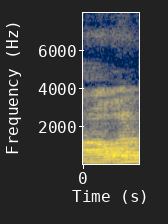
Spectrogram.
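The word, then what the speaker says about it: hour: एच ओ यू आर को हम लोग आवर पढ़ते हैं। और यहाँ एच आपका है साइलेंट, इसलिए यहाँ होगा एन। लोग एच कॉन्सोनेंट को देख के देंगे ए, लेकिन नहीं, यहाँ होगा एन आवर।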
